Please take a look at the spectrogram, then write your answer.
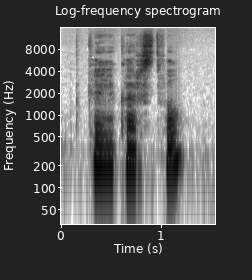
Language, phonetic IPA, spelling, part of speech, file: Polish, [ˌkajaˈkarstfɔ], kajakarstwo, noun, LL-Q809 (pol)-kajakarstwo.wav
